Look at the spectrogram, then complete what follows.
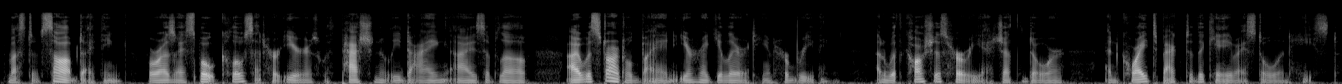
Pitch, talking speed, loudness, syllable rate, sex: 90 Hz, 210 wpm, -26 LUFS, 5.5 syllables/s, male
